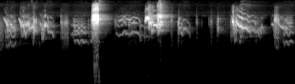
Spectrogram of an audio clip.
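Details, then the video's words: Playing budgies chatter in dense bursts of buzzy, rasping chirps and short whistled slurs, broken by two loud sharp squawks near one and one and a half seconds. "parakeet chirping sounds | budgies playing sounds"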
